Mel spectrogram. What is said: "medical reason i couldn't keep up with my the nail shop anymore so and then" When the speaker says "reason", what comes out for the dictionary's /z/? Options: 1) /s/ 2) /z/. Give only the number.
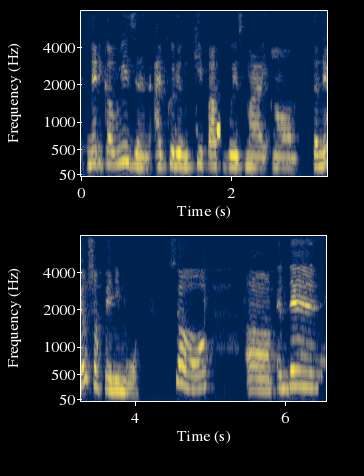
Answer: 2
